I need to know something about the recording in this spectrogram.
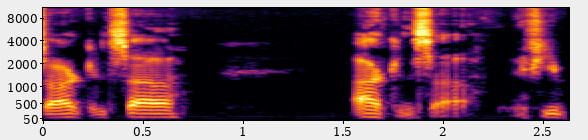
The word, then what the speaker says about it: Arkansas: You have to pronounce Arkansas Arkansas.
